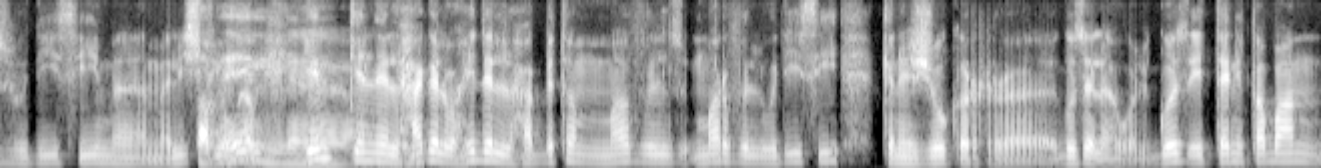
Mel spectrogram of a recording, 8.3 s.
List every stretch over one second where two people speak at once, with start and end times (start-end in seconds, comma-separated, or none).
1.2-2.8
